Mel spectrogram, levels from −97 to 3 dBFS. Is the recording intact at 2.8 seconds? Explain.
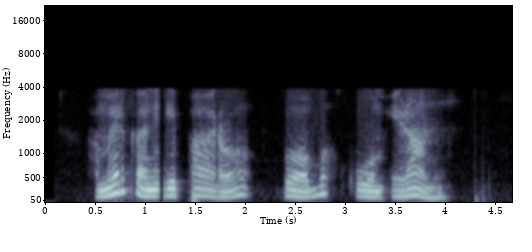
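Yes, the speech at 2.8 seconds is intact, with no dropout, click or other fault at that moment.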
